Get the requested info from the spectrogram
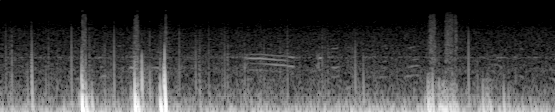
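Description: Low rumbling handling noise with dull thumps and knocks from hands working ribbon yarn against a tabletop: three knocks about a second in and another past four seconds.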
